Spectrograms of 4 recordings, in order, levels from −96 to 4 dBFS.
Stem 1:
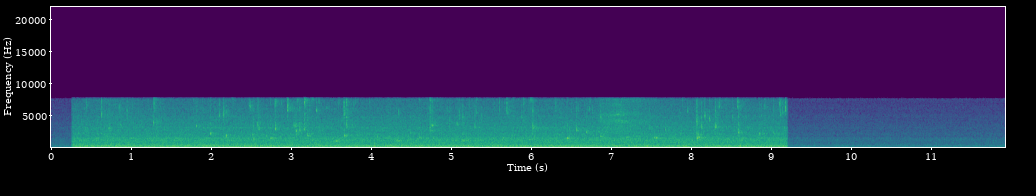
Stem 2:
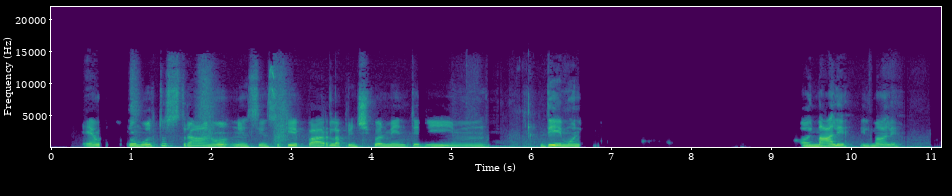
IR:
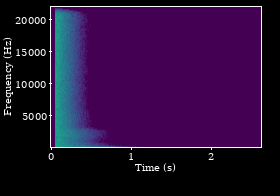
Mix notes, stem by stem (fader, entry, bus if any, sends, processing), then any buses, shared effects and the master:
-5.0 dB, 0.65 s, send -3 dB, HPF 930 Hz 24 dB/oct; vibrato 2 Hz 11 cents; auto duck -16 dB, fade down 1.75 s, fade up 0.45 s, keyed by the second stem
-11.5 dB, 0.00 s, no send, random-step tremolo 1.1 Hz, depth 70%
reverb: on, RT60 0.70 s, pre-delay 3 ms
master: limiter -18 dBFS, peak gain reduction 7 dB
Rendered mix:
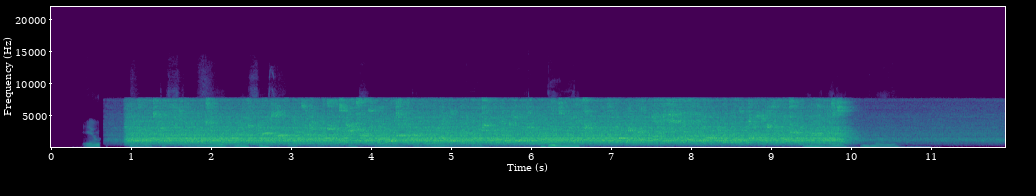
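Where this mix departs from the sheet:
stem 1: missing vibrato 2 Hz 11 cents; stem 2 -11.5 dB -> -21.5 dB

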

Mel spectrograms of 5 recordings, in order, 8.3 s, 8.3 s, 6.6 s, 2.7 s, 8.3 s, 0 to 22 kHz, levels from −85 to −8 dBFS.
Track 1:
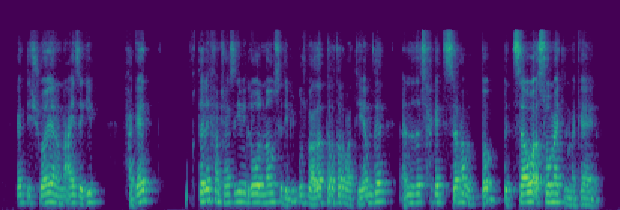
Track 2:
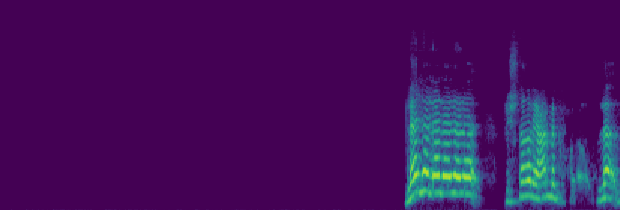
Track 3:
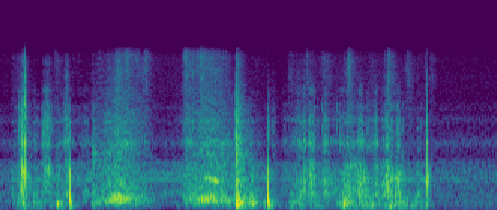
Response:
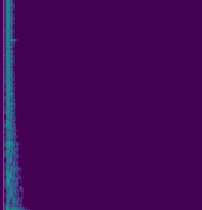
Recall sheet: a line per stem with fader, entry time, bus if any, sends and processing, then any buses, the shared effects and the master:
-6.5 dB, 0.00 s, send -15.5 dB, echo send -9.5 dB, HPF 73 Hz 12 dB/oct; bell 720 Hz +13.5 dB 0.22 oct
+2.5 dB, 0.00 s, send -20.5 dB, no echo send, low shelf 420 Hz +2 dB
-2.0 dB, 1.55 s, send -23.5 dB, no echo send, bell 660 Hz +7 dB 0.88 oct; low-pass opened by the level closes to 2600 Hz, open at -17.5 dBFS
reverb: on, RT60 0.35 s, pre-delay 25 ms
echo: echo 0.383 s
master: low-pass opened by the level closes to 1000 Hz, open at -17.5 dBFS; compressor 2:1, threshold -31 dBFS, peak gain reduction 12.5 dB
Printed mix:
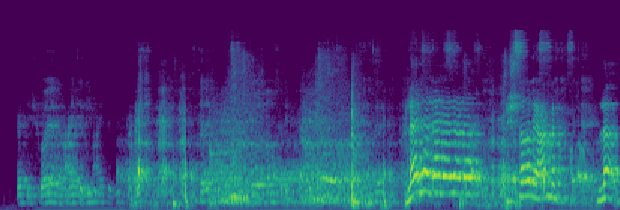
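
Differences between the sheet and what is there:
stem 1: missing bell 720 Hz +13.5 dB 0.22 oct; stem 2 +2.5 dB -> +14.0 dB; reverb return +9.5 dB

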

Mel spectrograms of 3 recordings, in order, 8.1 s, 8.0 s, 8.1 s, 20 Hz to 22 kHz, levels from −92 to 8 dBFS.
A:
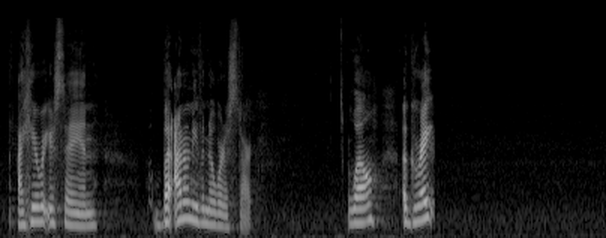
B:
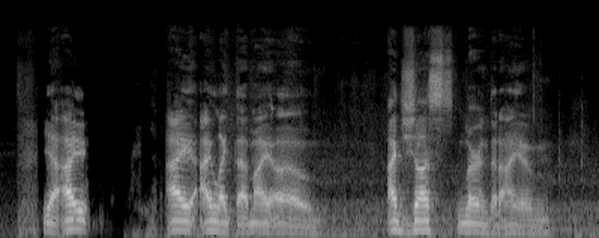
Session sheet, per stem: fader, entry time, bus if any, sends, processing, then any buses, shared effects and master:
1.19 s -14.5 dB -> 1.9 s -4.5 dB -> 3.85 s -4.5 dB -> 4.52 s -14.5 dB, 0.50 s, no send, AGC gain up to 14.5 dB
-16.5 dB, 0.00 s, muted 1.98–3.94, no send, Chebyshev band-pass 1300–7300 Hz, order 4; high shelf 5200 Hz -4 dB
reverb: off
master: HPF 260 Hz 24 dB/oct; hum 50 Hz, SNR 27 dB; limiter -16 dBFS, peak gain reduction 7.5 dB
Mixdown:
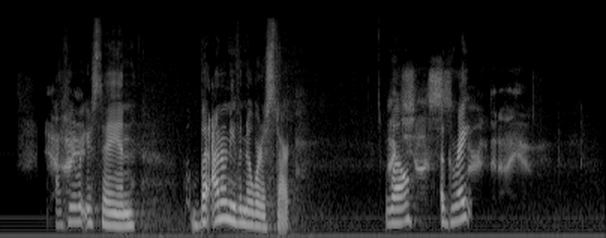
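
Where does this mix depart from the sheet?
stem B -16.5 dB -> -9.0 dB; master: missing HPF 260 Hz 24 dB/oct

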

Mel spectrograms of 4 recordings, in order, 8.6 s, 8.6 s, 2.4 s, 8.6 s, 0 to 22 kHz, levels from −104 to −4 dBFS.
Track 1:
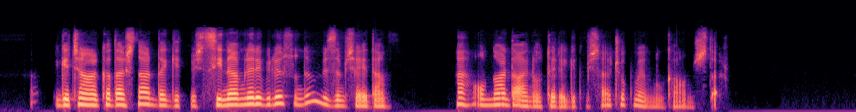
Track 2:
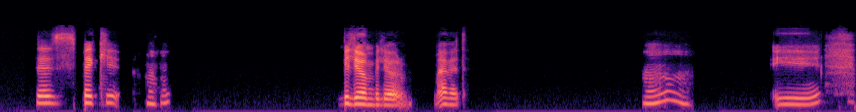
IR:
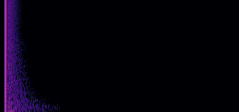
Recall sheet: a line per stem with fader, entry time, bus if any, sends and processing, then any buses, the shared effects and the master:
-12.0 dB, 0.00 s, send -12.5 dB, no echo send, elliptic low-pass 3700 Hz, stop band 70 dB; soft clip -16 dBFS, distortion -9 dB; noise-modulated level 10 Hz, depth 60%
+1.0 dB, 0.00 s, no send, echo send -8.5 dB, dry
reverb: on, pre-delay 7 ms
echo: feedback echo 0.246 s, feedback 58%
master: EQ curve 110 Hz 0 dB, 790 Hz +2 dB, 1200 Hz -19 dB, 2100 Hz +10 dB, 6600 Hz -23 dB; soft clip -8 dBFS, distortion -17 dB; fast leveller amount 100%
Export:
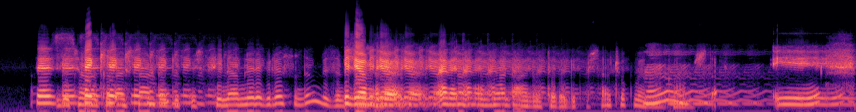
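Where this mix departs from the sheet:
stem 1: missing noise-modulated level 10 Hz, depth 60%; master: missing fast leveller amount 100%

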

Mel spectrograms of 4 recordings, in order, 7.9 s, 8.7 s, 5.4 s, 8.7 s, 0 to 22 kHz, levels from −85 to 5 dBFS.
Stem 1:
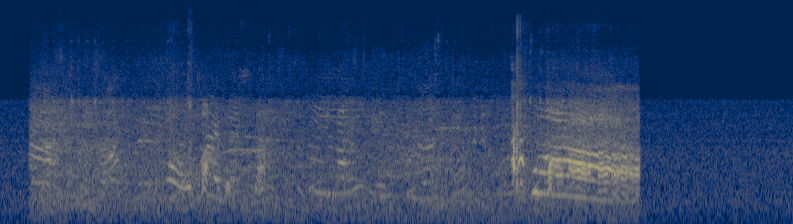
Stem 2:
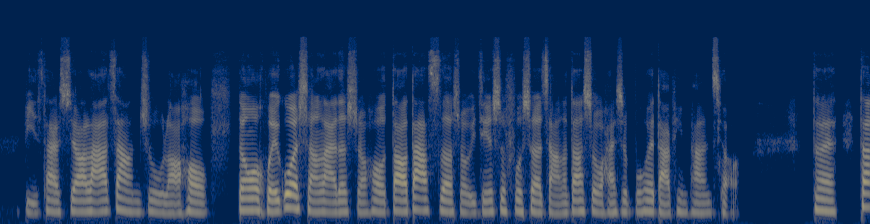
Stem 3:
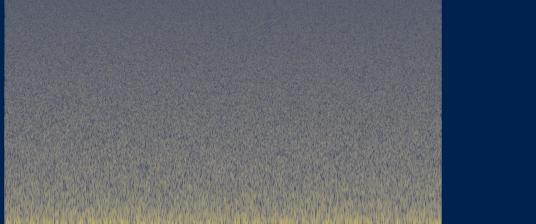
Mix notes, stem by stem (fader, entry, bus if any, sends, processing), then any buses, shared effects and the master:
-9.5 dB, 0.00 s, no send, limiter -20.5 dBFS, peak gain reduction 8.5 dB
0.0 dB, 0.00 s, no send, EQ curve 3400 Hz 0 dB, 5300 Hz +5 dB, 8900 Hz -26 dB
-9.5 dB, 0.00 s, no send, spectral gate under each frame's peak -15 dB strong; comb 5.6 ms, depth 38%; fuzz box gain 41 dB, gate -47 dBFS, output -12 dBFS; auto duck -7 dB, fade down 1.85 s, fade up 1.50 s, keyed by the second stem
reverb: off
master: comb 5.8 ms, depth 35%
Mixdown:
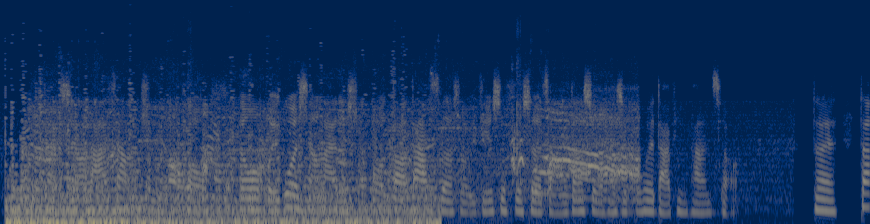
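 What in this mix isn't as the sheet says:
stem 2 0.0 dB -> -10.0 dB; stem 3: missing fuzz box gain 41 dB, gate -47 dBFS, output -12 dBFS

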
